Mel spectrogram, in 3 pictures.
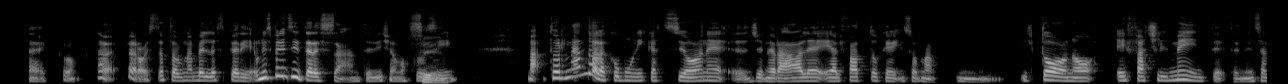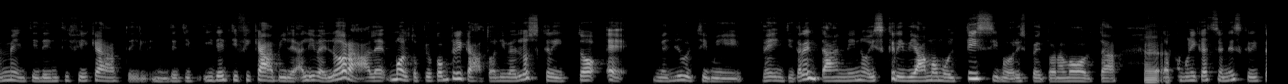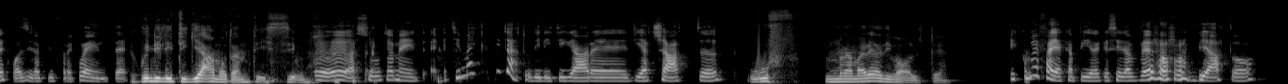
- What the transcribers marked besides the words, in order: chuckle; laughing while speaking: "davvero"
- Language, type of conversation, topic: Italian, podcast, Quanto conta il tono rispetto alle parole?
